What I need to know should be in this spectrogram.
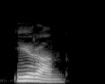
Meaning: Iran (a country in West Asia)
- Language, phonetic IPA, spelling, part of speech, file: Russian, [ɪˈran], Иран, proper noun, Ru-Иран.ogg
